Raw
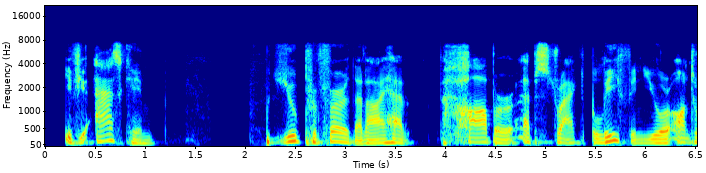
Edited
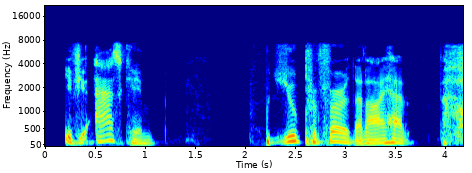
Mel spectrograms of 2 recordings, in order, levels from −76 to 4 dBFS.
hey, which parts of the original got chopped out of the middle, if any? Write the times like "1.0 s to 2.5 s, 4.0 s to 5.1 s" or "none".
none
